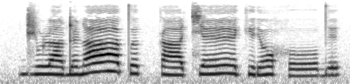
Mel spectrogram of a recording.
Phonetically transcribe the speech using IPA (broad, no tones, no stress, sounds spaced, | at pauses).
d͡ʑ u ɭ a ɖ ɛ ɳ aː t̪ ə kː aː t͡ɕ ɛː kʲ ə ɾʲ ɔ h oː d̪ ɪ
